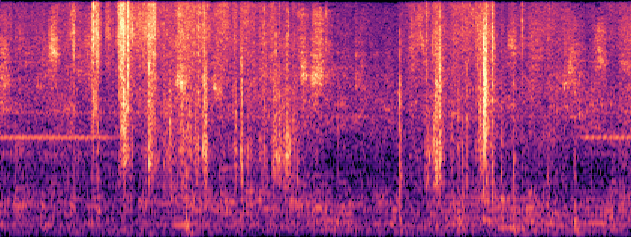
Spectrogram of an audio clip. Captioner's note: overlapping chatter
